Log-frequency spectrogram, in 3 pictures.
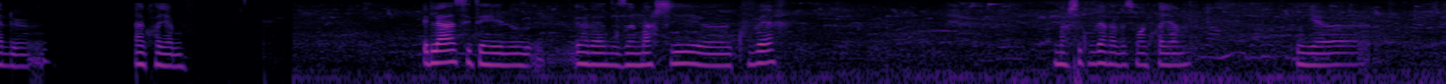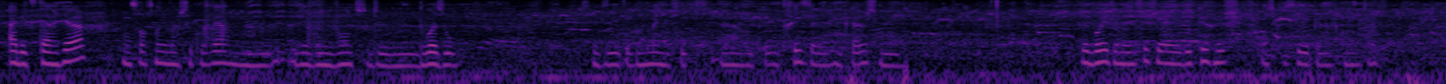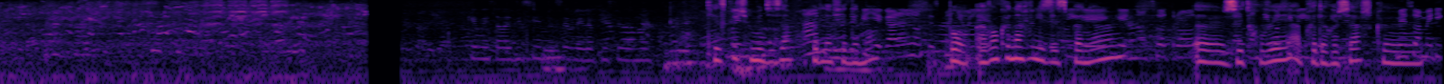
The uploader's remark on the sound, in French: Un podcast d’immersion sonore qui vous plongera dans l’ambiance délicieuse du Mexique. Vous laisser guider par les bruits de la rue.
